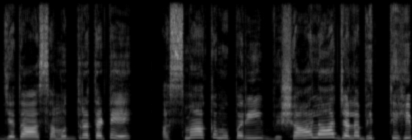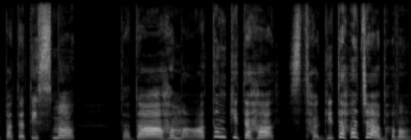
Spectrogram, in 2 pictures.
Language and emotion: Sanskrit, fearful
